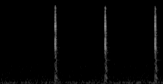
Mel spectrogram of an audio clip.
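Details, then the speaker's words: Evinrude E-TEC 75/90 outboard on a Brig Navigator 570, injectors fired in a diagnostic test, microphone placed near them. Three sharp, evenly spaced clicks, crisp and identical across injectors. Injectors firing normally. "Second, third and a very similar sound in all of them. That's always good."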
